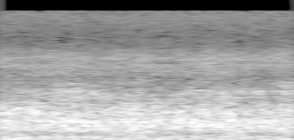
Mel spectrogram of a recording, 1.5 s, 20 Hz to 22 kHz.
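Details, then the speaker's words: PS4 cooling fan runs flat out with a steady jet-like rush. Dust accumulated inside the vents is causing the noise, and it is to be cleaned out. "the dust that's in there that is what's making that noise that's what's making it sound like a spaceship"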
